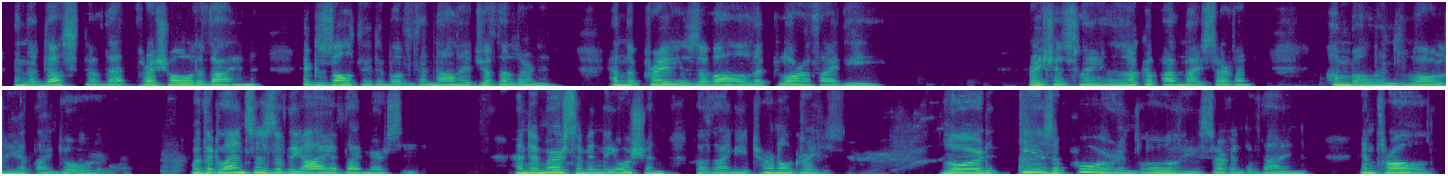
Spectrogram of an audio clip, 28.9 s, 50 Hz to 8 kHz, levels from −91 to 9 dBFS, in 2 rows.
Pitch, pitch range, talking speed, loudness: 185 Hz, 160-200 Hz, 135 wpm, -22 LUFS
